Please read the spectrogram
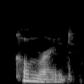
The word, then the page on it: comrade: British English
